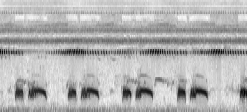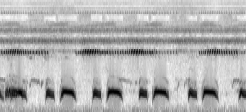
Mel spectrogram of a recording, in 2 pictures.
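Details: Decoy spotted dove calling wild doves in with a long run of soft, hollow coos, short notes alternating with slightly longer ones at an even pace of about one per second, against a steady high electronic-like whine.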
